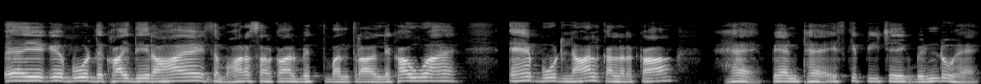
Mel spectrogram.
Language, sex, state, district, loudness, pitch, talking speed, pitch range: Hindi, male, Bihar, Bhagalpur, -16 LUFS, 140 Hz, 170 wpm, 130-160 Hz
